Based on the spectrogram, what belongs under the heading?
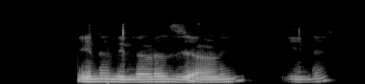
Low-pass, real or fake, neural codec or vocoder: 7.2 kHz; real; none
